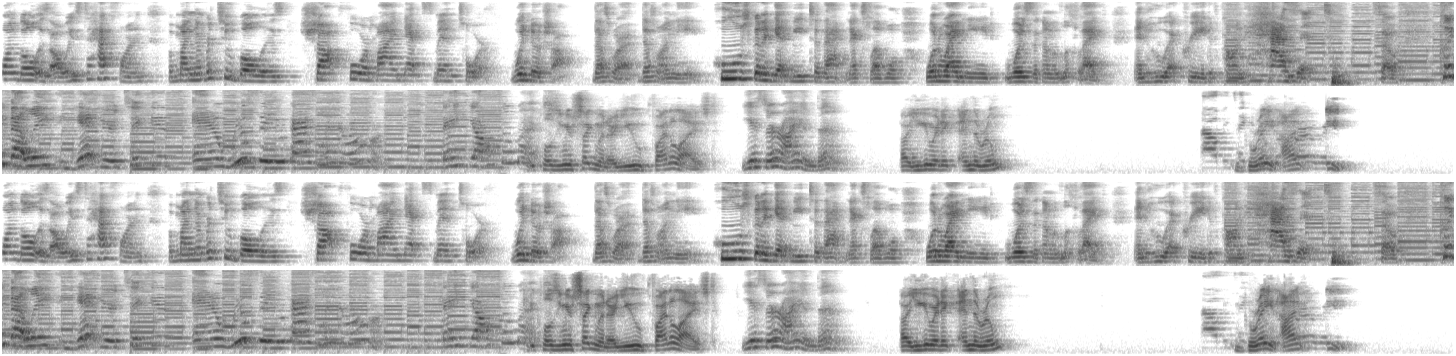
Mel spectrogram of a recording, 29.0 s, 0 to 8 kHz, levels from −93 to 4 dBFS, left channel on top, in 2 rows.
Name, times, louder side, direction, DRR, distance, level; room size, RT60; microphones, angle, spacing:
voice 1, 0.0-1.4 1.7-5.6 5.9-11.0 11.3-13.4 13.7-18.3 18.9-20.0 21.9-22.9, equal, ahead, 1.6 m, -29 dB
sound 1, 12.2-19.5, right 2 dB, 85° right, 2.9 m, -38 dB
voice 2, 19.8-21.7 23.5-24.5 27.0-27.6, right 5 dB, 50° right, 0.3 m, -27 dB
voice 3, 26.5-27.9, left 5 dB, 80° left, 0.9 m, -39 dB
9.6 x 4.0 x 5.3 m
head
